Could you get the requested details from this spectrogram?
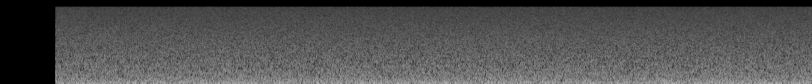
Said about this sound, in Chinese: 那至于现在啊，研究推荐的粉红噪音呢，它是属于一个。非常无趣、单调，然后有一些高频的机械性声音。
